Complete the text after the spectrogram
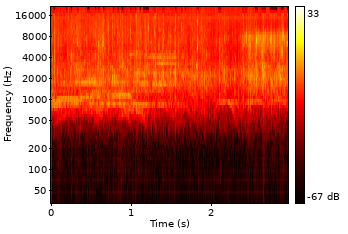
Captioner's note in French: Applaudissements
